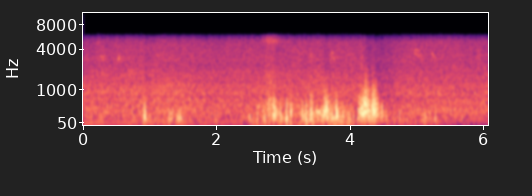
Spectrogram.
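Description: A black Labrador chewing and gnawing on a raw cow nose: a few short bites about a second in, then a run of wet chewing from about two and a half seconds, loudest just past four seconds, over a steady outdoor hiss.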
